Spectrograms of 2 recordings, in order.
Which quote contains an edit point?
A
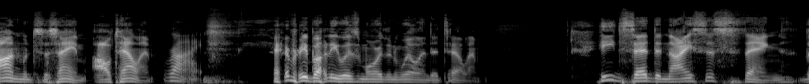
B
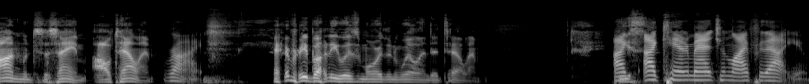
B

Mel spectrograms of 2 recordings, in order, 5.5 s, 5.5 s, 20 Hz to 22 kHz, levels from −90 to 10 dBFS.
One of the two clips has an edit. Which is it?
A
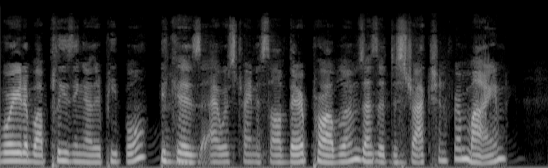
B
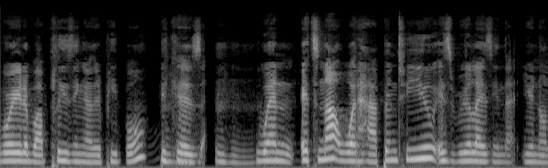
B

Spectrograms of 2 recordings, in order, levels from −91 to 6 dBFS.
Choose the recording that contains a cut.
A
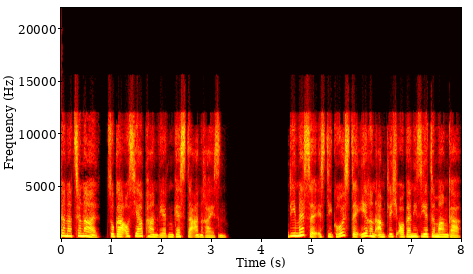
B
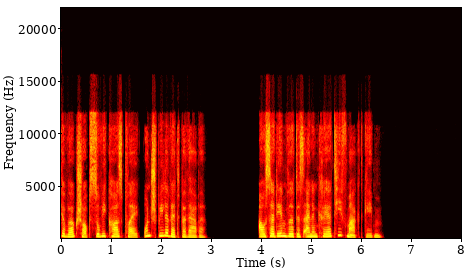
A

